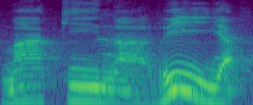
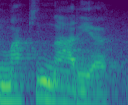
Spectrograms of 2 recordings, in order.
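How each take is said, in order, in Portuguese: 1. A tônica cai na sílaba 'ri'. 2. A tônica cai na sílaba 'na'. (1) "É maquinaria" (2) "Nada de maquinária"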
